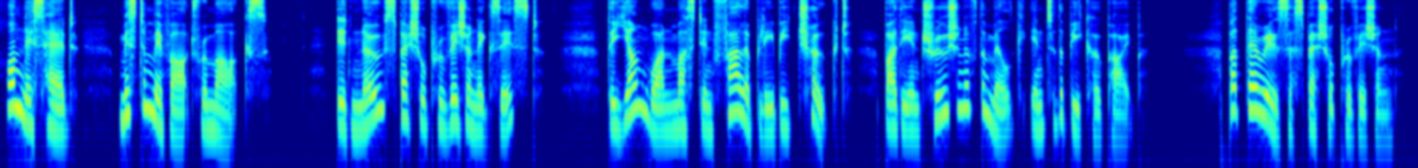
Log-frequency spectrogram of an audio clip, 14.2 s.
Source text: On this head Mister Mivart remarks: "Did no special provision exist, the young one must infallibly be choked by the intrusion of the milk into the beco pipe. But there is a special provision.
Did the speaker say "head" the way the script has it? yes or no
yes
